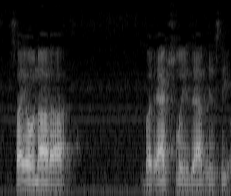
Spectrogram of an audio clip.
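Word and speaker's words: さようなら: You say sayonara. Sayonara. So you say sa, then you go yo, long O, and then nara. Nara. Sayonara. Now, this is sa, this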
